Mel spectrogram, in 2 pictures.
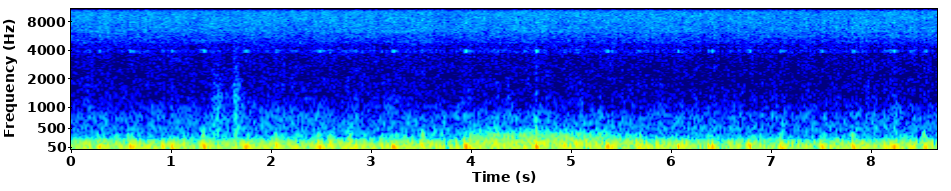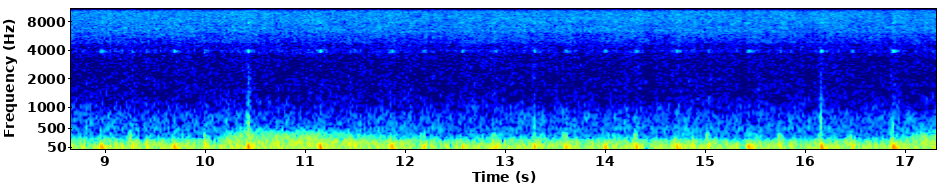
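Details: Female heart auscultated with different stethoscopes at Erb's point, then mitral, tricuspid, aortic and pulmonic sites: regular, low heart sounds at about 83 per minute over several chest areas; normal heart sounds.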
